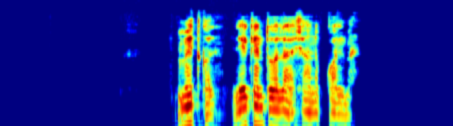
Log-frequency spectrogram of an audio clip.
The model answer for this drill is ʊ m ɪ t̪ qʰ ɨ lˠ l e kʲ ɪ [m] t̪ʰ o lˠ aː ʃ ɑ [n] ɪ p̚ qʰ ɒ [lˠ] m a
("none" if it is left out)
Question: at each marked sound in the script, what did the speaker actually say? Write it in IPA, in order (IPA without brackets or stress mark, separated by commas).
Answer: n, n, lˠ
